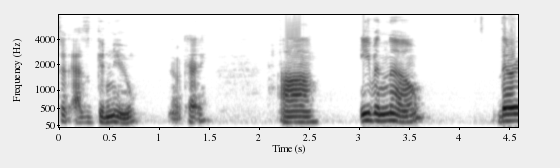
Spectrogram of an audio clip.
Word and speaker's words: GNU: reading it for the first time you'd say gnu but apparently you pronounce it as gnu okay uh even though there is a word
